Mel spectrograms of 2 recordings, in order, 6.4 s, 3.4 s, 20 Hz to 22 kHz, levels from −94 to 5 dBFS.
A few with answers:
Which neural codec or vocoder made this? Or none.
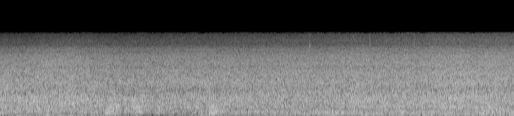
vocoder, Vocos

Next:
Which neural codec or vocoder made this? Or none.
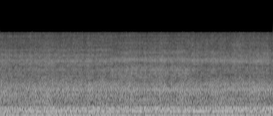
vocoder, Vocos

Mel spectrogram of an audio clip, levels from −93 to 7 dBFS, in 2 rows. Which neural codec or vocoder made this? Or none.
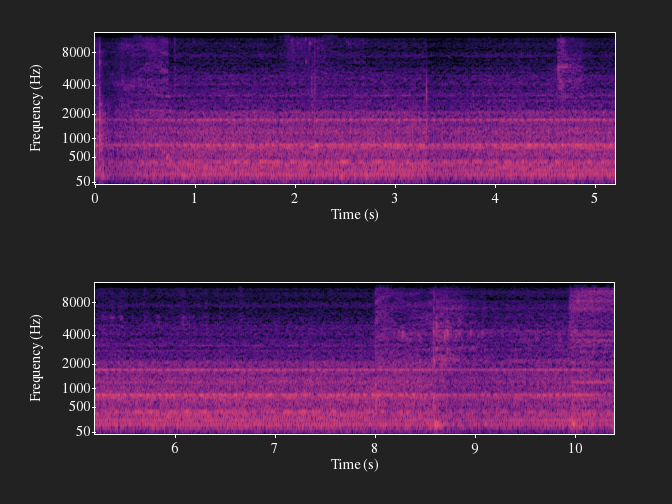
none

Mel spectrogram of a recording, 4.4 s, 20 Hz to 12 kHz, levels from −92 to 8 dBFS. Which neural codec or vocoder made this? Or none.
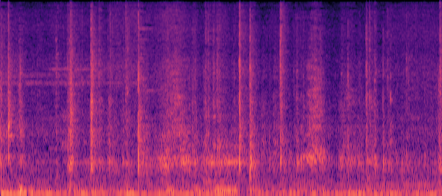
vocoder, Vocos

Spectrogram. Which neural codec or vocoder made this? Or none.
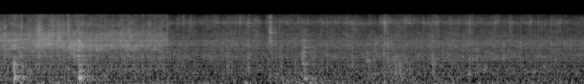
vocoder, Vocos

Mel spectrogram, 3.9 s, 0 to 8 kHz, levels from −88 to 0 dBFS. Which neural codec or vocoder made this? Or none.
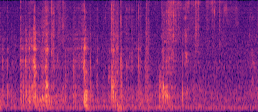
vocoder, Vocos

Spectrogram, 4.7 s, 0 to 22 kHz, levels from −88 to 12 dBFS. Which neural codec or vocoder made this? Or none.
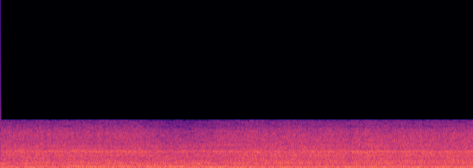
vocoder, Vocos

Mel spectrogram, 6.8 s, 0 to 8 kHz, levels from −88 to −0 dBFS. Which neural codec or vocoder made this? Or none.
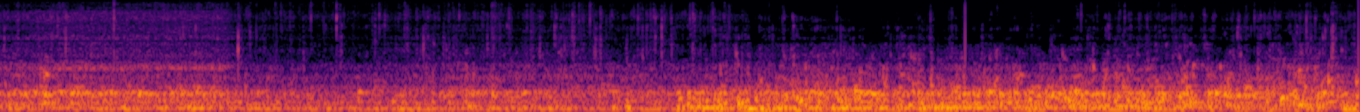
none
